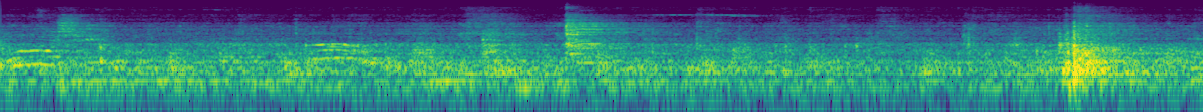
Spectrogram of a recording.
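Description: Steady murmur and room noise from a seated audience in a gymnasium, with a loud thud about five seconds in as a karateka is thrown to the floor with the technique byōbudaoshi.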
